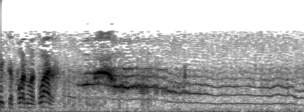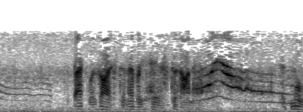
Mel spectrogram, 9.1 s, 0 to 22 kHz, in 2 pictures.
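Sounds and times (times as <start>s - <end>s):
speech: 0.0s - 1.0s, 5.7s - 8.0s, 8.8s - 9.0s
cat yowling: 1.0s - 5.6s, 7.3s - 9.0s.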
